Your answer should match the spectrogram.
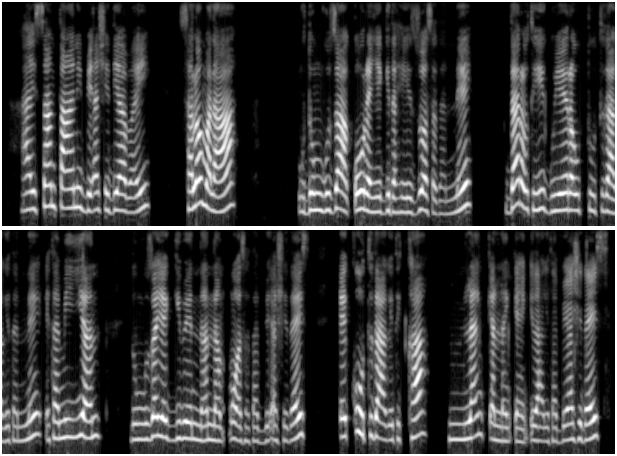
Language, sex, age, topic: Gamo, female, 18-24, government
